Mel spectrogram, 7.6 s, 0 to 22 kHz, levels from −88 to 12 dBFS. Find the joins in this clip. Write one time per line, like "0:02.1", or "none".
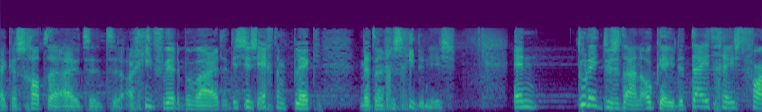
0:05.1
0:06.2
